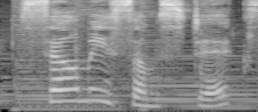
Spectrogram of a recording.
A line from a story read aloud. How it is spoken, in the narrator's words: said the pig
